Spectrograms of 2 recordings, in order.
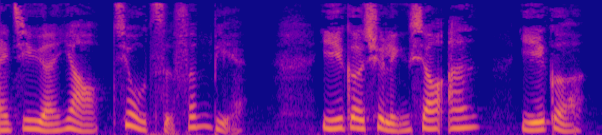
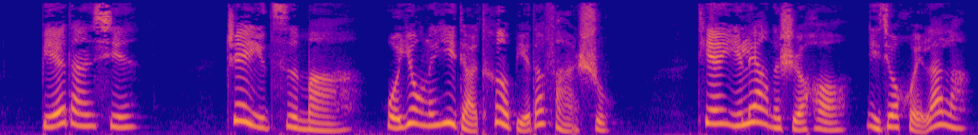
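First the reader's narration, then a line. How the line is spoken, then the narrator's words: Laughing reassurance. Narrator (Chinese): 白姬笑道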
